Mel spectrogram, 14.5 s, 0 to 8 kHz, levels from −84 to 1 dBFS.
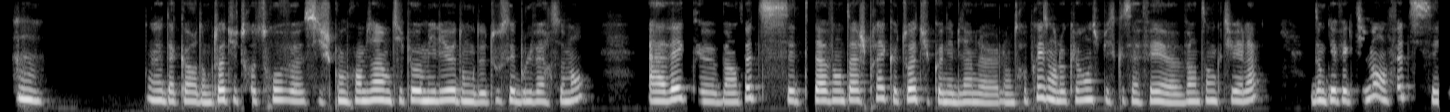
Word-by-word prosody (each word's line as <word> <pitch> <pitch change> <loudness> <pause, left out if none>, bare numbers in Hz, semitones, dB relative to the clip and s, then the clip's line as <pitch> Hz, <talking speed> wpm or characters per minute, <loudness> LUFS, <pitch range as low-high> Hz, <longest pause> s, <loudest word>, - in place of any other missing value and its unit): Mmh. 240 -5 +5 1.1
Ouais, 225 -2 +2
d'accord, 205 -1 -1
donc 190 -1 -1
toi, 230 - +7
tu 230 -1 -6
te 215 - -6
retrouves, 230 +1 -1
heu, 205 -1 -1
si 200 +1 +3
je - - -2
comprends 215 -1 +1
bien, 230 +2 +4
un 220 - +3
petit 215 0 -5
peu 225 - +1
au 220 - +6
milieu, 215 +2 +4
donc 205 -2 0
de 190 - -1
tous 195 +4 -9
ces 215 +2 0
bouleversements 205 - -3 0.6
avec, 215 +5 +5 0.2
heu, 200 -1 -2
ben, 195 +1 -3
en 195 - -2
fait, 265 +4 0
cet 220 -6 0
avantage 220 0 +1
près, 265 -1 -1
que 230 - -4
toi, 245 +4 +4
tu 235 -4 -9
connais 195 -3 0
bien 195 +1 -2
le 180 -2 -3
l'entreprise, 200 +9 -3
en 235 -3 +3
l'occurrence 230 +3 -1
puisque 215 -1 -11
ça 205 -3 -3
fait, 205 +2 0
heu, 180 -1 -1
20 200 +3 -3
ans 220 -1 0
que 210 - -8
tu 220 - -5
es 210 - +1
là. 235 +8 -2 0.5
Donc 220 +1 0
effectivement, 225 +6 0
en 235 - 0
fait, 275 +6 -6
c'est 270 -6 -1
215 Hz, 230 wpm, -21 LUFS, 200-230 Hz, 1.1 s, toi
